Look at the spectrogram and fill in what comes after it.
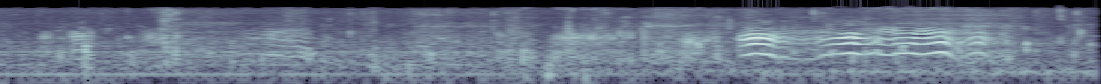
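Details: Boxer JuneBug whelping indoors, her second of four puppies born as she stands. Near the end, three quick, loud, wavering whimpers follow a stretch of soft shuffling; a low hum runs throughout.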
